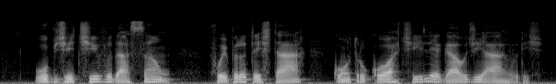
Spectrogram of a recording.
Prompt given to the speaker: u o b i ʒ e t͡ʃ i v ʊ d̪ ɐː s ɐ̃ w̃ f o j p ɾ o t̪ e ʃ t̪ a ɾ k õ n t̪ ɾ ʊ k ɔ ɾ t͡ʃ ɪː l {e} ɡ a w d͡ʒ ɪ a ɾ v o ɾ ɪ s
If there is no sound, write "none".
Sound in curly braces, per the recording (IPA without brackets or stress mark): e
